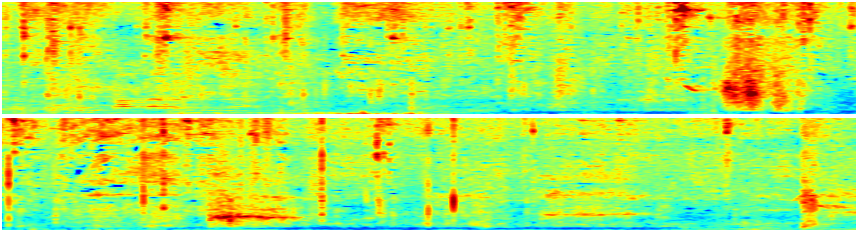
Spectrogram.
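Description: Footsteps on a concrete patio, a scatter of soft irregular steps, with faint indistinct voices in the background.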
